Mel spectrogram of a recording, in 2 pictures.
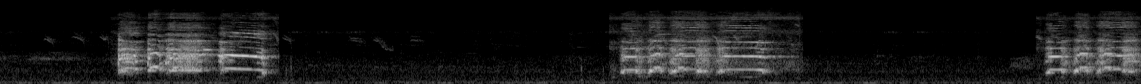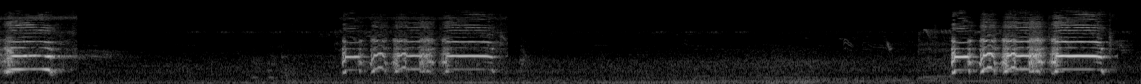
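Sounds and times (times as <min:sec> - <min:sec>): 
rooster crowing: 0:01.1 - 0:02.8, 0:06.1 - 0:08.0, 0:10.4 - 0:12.2, 0:14.8 - 0:16.5, 0:20.8 - 0:22.6.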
